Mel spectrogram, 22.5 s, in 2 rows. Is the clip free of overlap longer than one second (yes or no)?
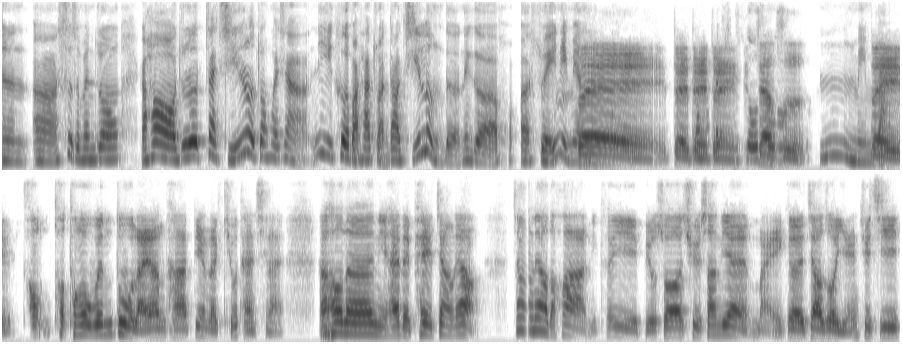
no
